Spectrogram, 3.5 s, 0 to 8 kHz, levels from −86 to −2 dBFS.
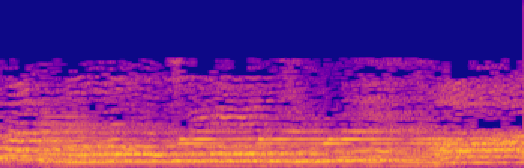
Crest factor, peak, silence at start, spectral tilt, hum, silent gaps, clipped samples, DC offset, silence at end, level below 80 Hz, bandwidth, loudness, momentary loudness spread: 12 dB; -6 dBFS; 0 s; -10.5 dB/octave; none; none; under 0.1%; under 0.1%; 0 s; -54 dBFS; 5.4 kHz; -18 LUFS; 2 LU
